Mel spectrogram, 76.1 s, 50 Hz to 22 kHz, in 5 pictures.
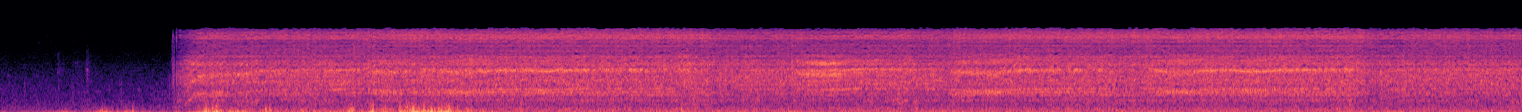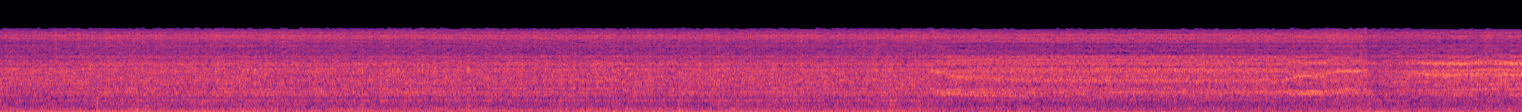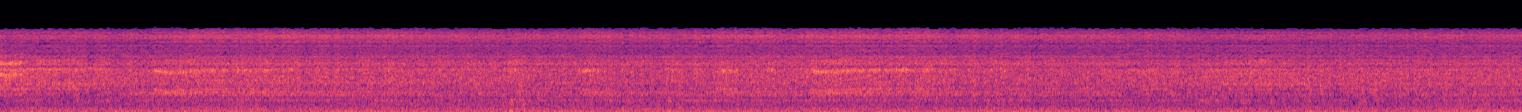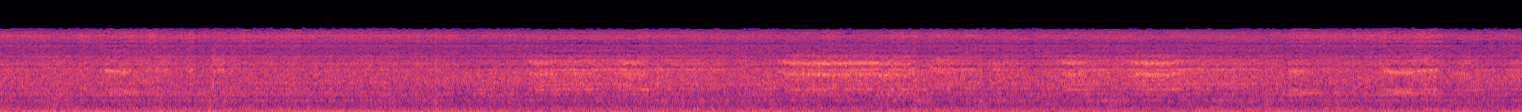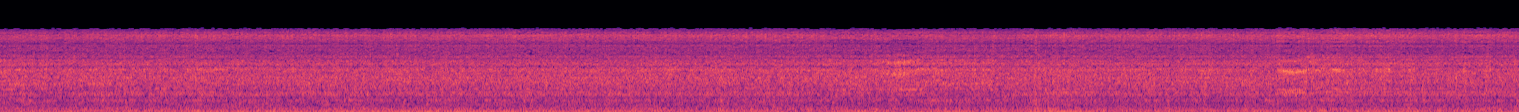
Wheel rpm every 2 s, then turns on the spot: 0, 160, 230, 230, 220, 230, 230, 230, 230, 230, 230, 230, 220, 200, 210, 220, 230, 230, 230, 230, 230, 230, 230, 230, 230, 230, 230, 220, 230, 230, 220, 230, 230, 230, 230, 230, 230, 230.
none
